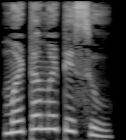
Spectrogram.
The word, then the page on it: ಮಟಮಟಿಸು: maṭa maṭisu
